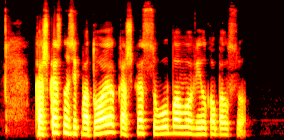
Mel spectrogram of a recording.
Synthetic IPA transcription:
kɐʃkɐsnʊsʲɪkʋɐt̪oːjoːkɐʃkɐsːʊuːbɐʋoːʋʲɪlˠkoːbɐlˠsʊ̰

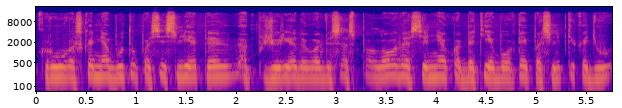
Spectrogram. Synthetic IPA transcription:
kruːʋɐskɐt̪nʲɛbuːt̪uːpɐsʲɪsʲlʲiɛpʲɛɐpʒʲuːɾʲeːd̪ɐʋoːʋʲɪsɐspɐlˠoːd̪ɐsɪrnʲiɛkoɔbʲɛt̪jiɛbʊʋot̪ɐɪppɐsʲlʲɪpʲtʲɪkɐt̪juː

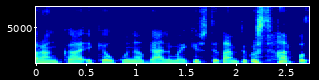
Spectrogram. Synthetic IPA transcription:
rɐŋkɐʔɪkʲɪlˠkuːnʲɛsɡɑːlʲɪmɐɪkʲɪʃʲt̪ʲɪt̪ɐmt̪ʲɪkɾʊst̪ʰɐrpʊs

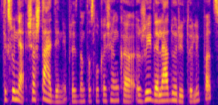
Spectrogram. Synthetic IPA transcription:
t̪ʲɪkslʲɛʊnʲɛʃʲɛʃt̪ɑːd̪ʲiɛnʲḭːpʲɾʲɛzʲɪd̪ʲɛnt̪ɐslˠʊkɐʃʲɛŋkɐʒɐɪd̪ʲɛːlʲæːd̪oɾʲɪt̪ʊlʲɪːpɐt̪s

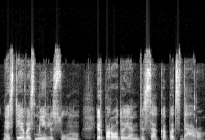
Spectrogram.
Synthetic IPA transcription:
nʲɛst̪ʲeːʋɐsmʲiːlʲɪsuːnuːɪɾpɐɾoːd̪oːjɛmʋʲɪsɑːkɑːpɐt̪sd̪ɑːɾo̰ː

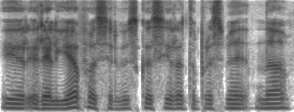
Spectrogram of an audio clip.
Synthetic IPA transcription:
ɪɾɪɾɛlʲiɛfɐsɪɾʋʲɪskɐsiːɾɐt̪ɐpɾɐsʲmʲɛnɐ

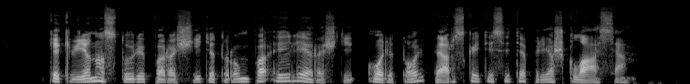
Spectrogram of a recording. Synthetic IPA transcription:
kʲiɛkʋʲiɛnɐst̪ʊɾʲɪpɐɾɐʃʲiːt̪ʲɪt̪ɾʊmpɑʔɛɪlʲeːɾɐʃʲt̪ʲiːoːɾʲɪt̪oːjpʲɛɾskɐɪt̪ʲiːsʲɪt̪ʲɛpʲɾʲiɛʃklˠɑːsʲæː

